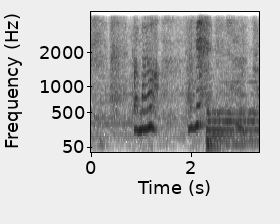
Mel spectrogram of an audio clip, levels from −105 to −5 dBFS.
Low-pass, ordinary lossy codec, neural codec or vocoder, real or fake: 3.6 kHz; none; codec, 44.1 kHz, 7.8 kbps, DAC; fake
